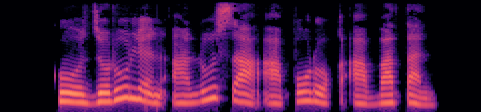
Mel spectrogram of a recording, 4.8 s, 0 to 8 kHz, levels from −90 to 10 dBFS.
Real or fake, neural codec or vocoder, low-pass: real; none; 7.2 kHz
